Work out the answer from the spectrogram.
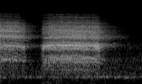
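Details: In dry brigalow woodland in fine weather, a Little Corella, possibly guarding a nest hollow, gives two harsh, rasping contact screeches, a brief one then a longer half-second one; little else is heard.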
